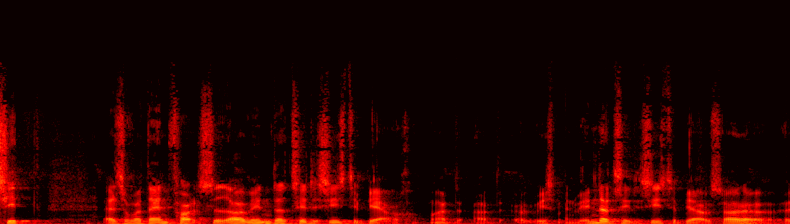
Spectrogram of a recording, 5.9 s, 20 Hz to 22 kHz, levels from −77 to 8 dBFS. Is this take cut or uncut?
uncut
